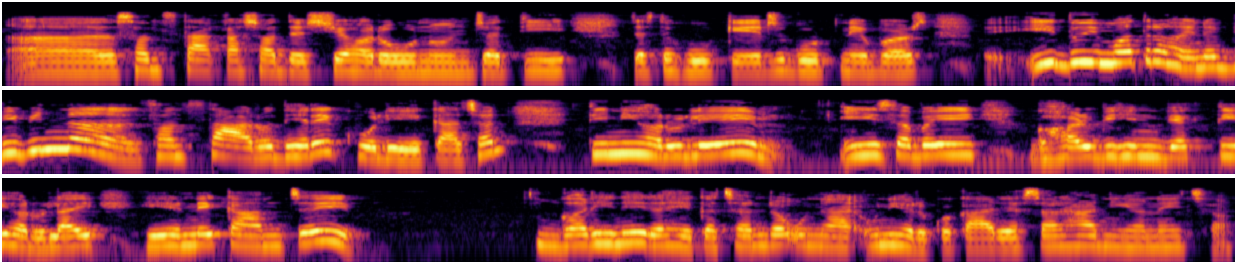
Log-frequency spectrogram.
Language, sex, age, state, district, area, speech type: Nepali, female, 30-45, West Bengal, Darjeeling, rural, spontaneous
